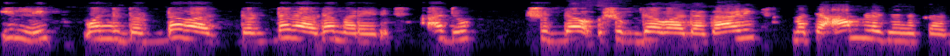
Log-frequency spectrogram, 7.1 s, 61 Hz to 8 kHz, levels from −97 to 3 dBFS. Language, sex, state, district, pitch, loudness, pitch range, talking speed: Kannada, female, Karnataka, Dharwad, 265 Hz, -16 LUFS, 235-290 Hz, 90 wpm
